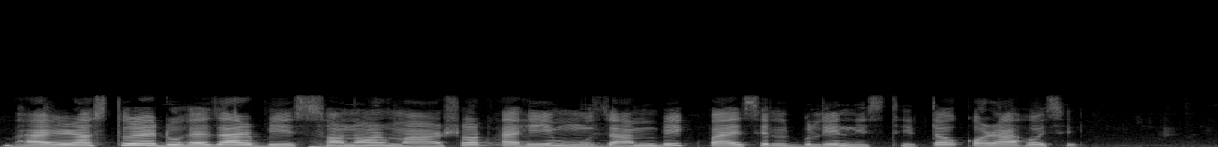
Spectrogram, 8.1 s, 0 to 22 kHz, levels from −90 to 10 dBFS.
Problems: none marked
